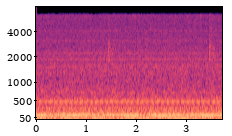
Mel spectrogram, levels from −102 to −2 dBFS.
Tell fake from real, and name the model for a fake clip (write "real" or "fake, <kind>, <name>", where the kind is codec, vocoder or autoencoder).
real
